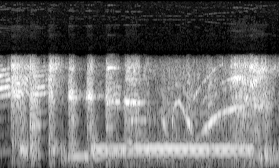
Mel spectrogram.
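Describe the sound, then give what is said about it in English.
Emergency vehicle siren during a police pursuit: short choppy bursts give way to a loud steady electronic tone, with wailing notes sweeping up and down above it. “When you hear the emergency sirens behind you, pull over.”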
